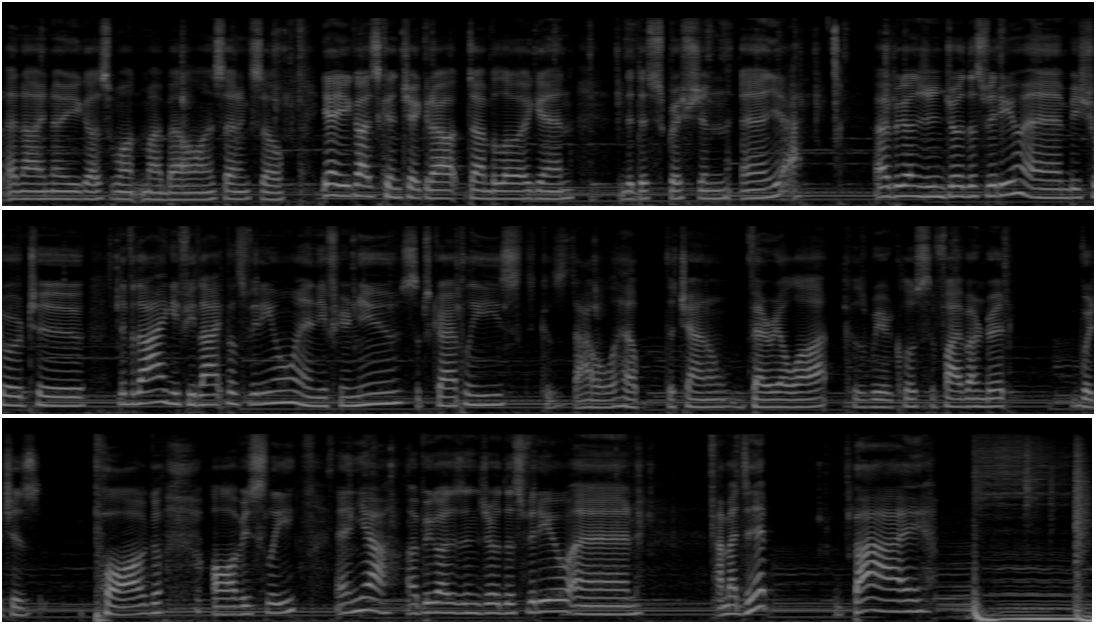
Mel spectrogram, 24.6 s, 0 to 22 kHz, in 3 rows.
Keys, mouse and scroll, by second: 1.8-2.6 typing, 2.7 click, 2.7 right click, 2.7 click, 2.8 right click, 4.1-7.6 typing, 4.7 click, 5.4 right click, 6.3 right click, 7.7 click, 7.7 right click, 17.8 w, 18.8 right click, 19.0 w, 19.2 space, 20.3 right click, 20.4 click, 21.8 space, 22.4 w.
